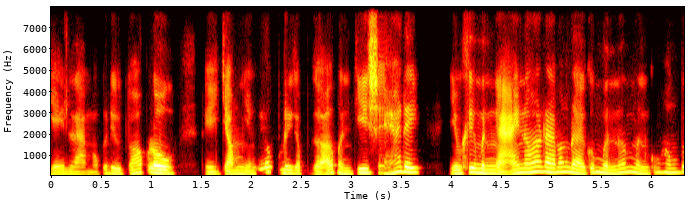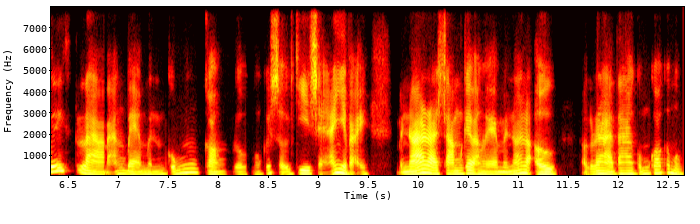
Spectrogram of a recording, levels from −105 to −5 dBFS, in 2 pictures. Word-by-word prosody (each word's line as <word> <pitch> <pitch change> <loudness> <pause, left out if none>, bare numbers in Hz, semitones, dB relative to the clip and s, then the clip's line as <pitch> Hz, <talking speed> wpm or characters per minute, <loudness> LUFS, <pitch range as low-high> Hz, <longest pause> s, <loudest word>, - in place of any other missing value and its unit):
vậy 120 +1 -5
là 110 -2 -8
một 110 -1 -14
cái - - -9
điều 135 -4 -2
tốt 170 +5 -2
luôn. 165 -4 +8 0.3
Thì 110 0 -4
trong 140 +2 -2
những 125 -2 -5
lúc 220 -1 -3
đi 160 -1 0
gặp 140 -2 -5
gỡ, 115 +7 0
mình 140 -7 -2
chia 180 +6 +3
sẻ 170 +2 +1
đi. 210 -2 +6 0.3
Nhiều 155 - 0
khi 210 +6 +4
mình 175 -3 +3
ngại 160 +3 +3
nói 215 +4 +4
ra 215 -2 +4
vấn 225 +1 +1
đề 175 -6 +3
của 175 - -4
mình 175 -7 +1
á, 195 - 0
mình 190 -10 -2
cũng 205 - -9
hông 195 0 -2
biết 245 +4 +2
là 120 -4 -1
bạn 140 +4 -7
bè 120 -3 -3
mình 120 0 -7
cũng 185 +9 -3
cần 115 -2 -5
được 110 +1 -9
một 110 - -15
cái 160 - -6
sự 110 -9 -5
chia 145 0 +1
sẻ 140 - -4
như 180 - +5
vậy. 110 - -5 0.3
Mình 105 - -4
nói 125 +9 +6
ra 175 -6 +4
xong, 135 0 -2
cái 150 0 +1
bạn 125 - -1
bè 115 -1 -3
mình 110 0 -3
nói 140 +7 0
là 170 - +2
"Ừ, 120 0 +1 0.3
thật - - -11
ra 135 - -1
là 130 - +1
tao 135 +2 -3
cũng 135 - -6
có 165 +2 -3
cái 170 -1 -4
mục 130 - -4
150 Hz, 315 wpm, -22 LUFS, 125-180 Hz, 0.3 s, luôn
